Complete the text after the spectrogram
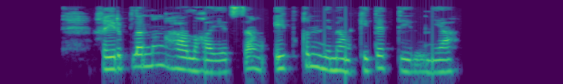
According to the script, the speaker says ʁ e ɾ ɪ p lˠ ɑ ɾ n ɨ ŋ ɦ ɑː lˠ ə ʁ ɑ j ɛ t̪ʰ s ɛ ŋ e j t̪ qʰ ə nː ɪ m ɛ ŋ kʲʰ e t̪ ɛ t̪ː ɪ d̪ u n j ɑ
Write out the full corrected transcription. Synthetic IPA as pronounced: ʁ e ɾ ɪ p lˠ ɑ ɾ n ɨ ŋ ɦ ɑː lˠ ə ʁ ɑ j ɛ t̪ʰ s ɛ ŋ e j t̪ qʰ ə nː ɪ m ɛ ŋ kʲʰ e t̪ ɛ t̪ː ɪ d̪ u n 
